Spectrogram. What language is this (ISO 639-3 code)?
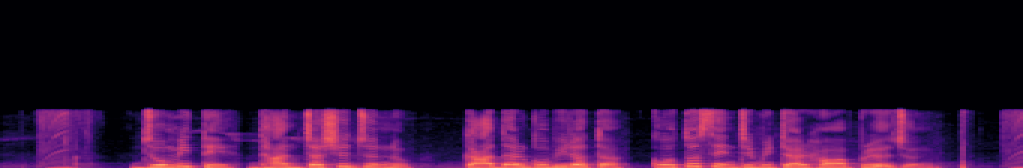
ben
